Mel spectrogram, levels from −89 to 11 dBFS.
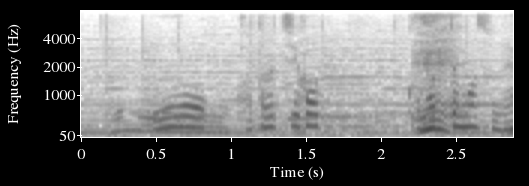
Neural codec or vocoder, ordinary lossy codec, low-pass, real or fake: none; none; 7.2 kHz; real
